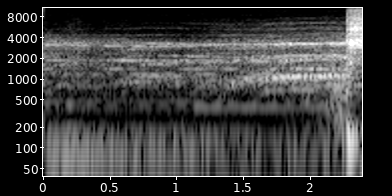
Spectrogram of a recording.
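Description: Live rock band music in a quieter passage: held notes and chords ring on while the drums sit out.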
